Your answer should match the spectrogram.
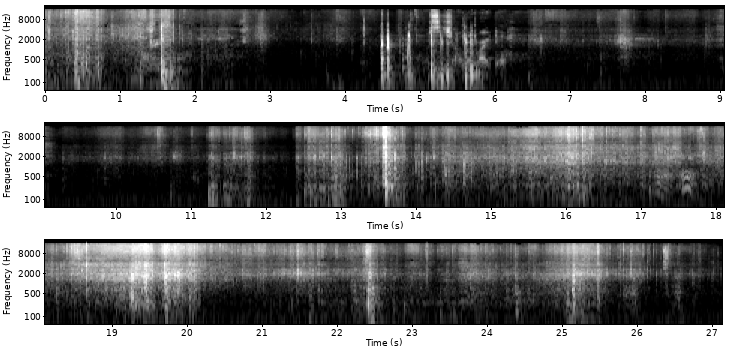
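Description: Cardboard box being torn open by hand: scattered rips and knocks of tape and cardboard, with a longer spell of rustling and tearing in the second half as the packing is pulled about.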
